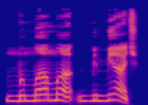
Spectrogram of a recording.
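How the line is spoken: Stuttering young child. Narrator (Russian): Шестилетний Саша заикаясь, твердил

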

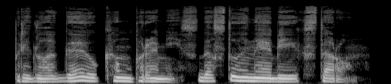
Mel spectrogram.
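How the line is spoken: Vibrating velvety voice. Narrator (Russian): произнес он своим вибрирующим бархатным голосом

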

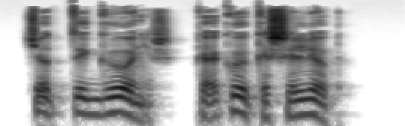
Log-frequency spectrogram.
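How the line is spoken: Nasal twang. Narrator (Russian): прогнусавила тень

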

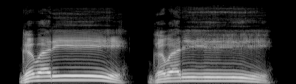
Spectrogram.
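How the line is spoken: Hopeful crowd shouting. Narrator (Russian): с надеждой кричал народ

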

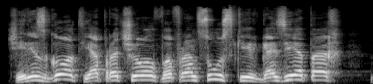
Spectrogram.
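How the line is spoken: Straining shout. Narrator (Russian): Надсаживаясь, выкрикнули

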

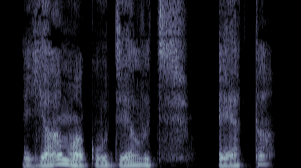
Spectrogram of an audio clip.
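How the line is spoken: Whisper. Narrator (Russian): прошептал

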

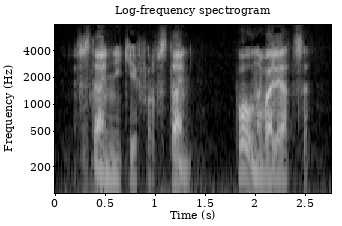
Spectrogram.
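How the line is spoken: Stern. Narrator (Russian): строго сказал ему Потап Максимыч

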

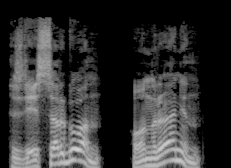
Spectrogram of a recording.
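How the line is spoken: Muffled voice. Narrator (Russian): Глухо прозвучал смутно знакомый голос

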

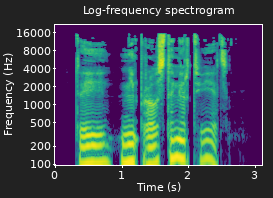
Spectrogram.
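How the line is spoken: Muffled old voice, coughing. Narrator (Russian): сказал Есир глухим старческим голосом и закашлялся

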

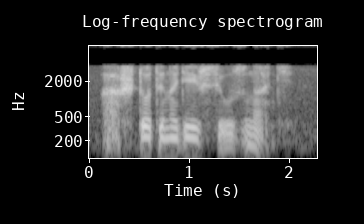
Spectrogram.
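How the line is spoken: Whispered. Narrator (Russian): прошептал Рэндалл Синти

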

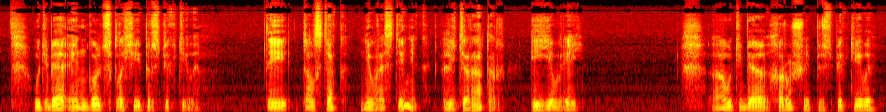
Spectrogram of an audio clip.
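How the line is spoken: Gentle inquiry. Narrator (Russian): Мягко поинтересовался он

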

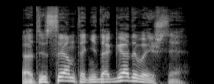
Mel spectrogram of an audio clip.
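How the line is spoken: Growled. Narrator (Russian): прорычал майор

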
